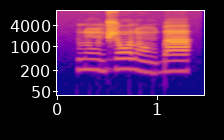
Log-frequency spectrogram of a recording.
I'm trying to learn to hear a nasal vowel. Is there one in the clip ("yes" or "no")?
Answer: yes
